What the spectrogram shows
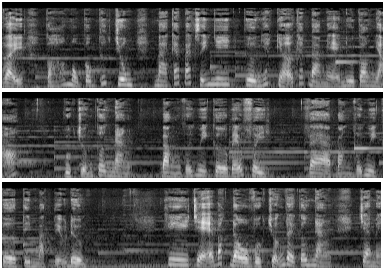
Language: Vietnamese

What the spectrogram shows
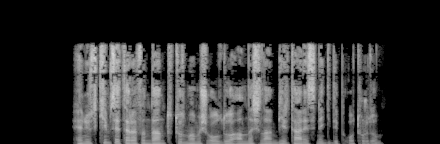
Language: Turkish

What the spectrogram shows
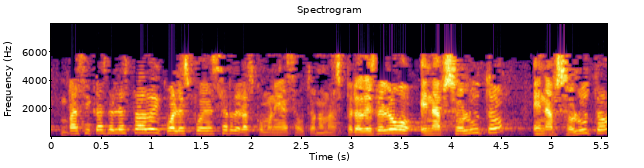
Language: Spanish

